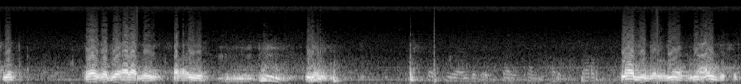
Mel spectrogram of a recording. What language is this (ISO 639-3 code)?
ara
